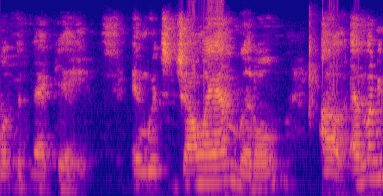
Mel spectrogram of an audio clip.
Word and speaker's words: Joan: the book that says her name is spelled differently in different places, but it's always pronounced Joanne.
